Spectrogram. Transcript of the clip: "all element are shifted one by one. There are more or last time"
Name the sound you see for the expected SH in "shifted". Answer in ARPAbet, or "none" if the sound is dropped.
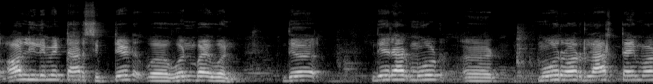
S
